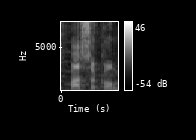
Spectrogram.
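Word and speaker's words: パソコン: Passo con becomes unaccented as abbreviation, so be careful.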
